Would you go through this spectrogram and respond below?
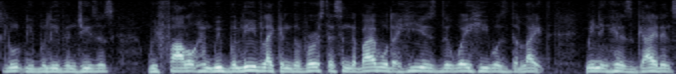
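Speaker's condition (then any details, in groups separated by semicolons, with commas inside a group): No condition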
